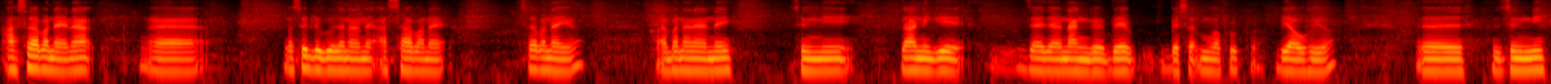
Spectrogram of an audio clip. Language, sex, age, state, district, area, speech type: Bodo, male, 18-30, Assam, Udalguri, urban, spontaneous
